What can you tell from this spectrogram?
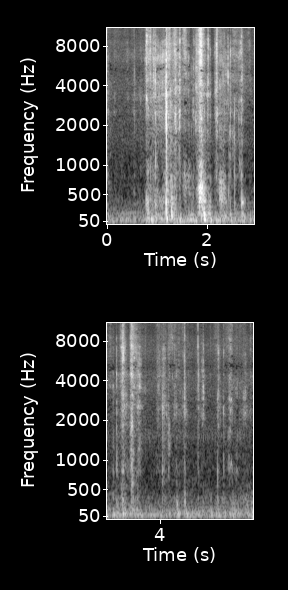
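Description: Faint rustling, scraping and clicking of glossy trading cards being thumbed and slid against one another, with a few louder scrapes between about one and two seconds in.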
